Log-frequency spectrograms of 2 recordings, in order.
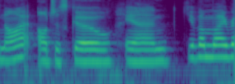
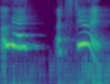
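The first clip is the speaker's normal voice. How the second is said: much higher and louder, fast burst of eagerness; eager yes; 9 dB louder, faster than usual. Retold or imitated. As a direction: jump at the idea, quick and bright. Eager self quoted agreeing.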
